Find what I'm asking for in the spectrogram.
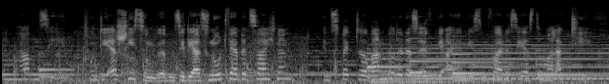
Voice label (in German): Reporterin; Picket Fences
